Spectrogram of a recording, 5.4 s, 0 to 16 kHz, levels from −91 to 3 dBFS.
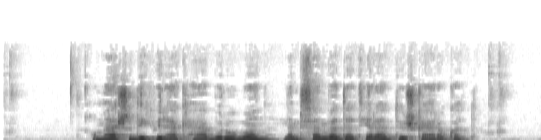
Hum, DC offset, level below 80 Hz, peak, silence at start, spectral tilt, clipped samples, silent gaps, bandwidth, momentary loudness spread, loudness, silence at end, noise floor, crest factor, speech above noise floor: none; under 0.1%; -54 dBFS; -8 dBFS; 0.9 s; -7 dB/octave; under 0.1%; none; 10.5 kHz; 7 LU; -25 LUFS; 0.75 s; -70 dBFS; 18 dB; 46 dB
